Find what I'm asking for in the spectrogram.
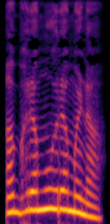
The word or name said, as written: ಅಭ್ರಮೂರಮಣ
